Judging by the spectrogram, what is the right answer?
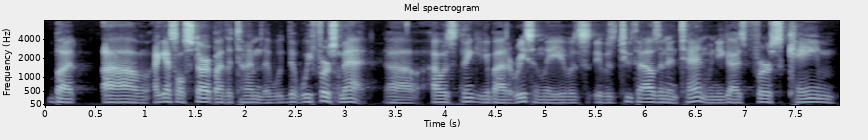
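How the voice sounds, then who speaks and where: A man hosting a podcast, interviewing a guest in relaxed casual chat with many fillers and restarts. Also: mid-range voice, brisk, few pauses. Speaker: podcast host.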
